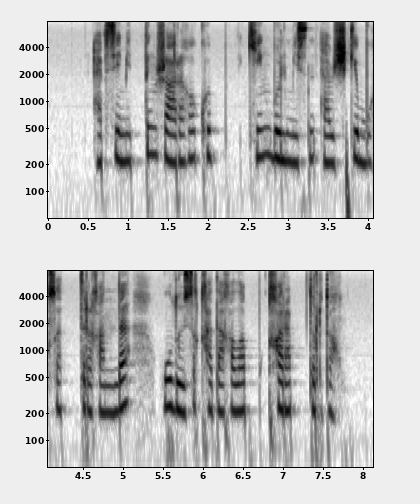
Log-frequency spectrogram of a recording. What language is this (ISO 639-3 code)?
kaz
